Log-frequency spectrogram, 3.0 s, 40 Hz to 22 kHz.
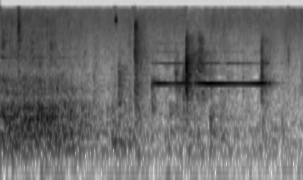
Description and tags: lift doors opening 03
Lift doors open and a beep. It's that simple.
beep, door, doors, elevator, kone, lift, open, opening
